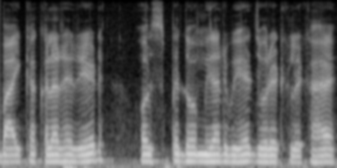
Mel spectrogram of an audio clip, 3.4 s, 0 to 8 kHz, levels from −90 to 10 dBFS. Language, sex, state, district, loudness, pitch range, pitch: Hindi, male, Jharkhand, Garhwa, -13 LUFS, 115-125 Hz, 120 Hz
